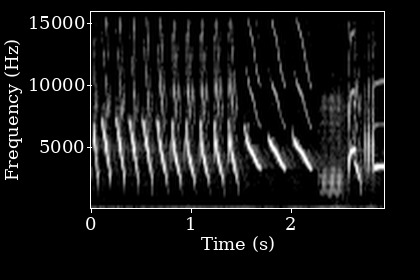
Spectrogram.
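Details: Canary in song, played so other canaries answer: a rapid series of steep falling notes, then three longer level whistles, a short harsh buzz and a closing high note.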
